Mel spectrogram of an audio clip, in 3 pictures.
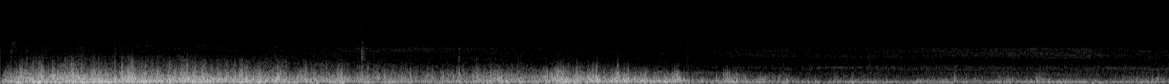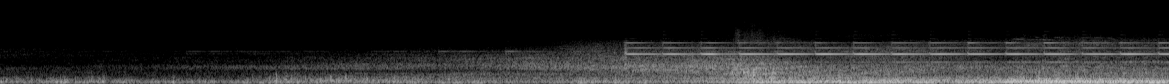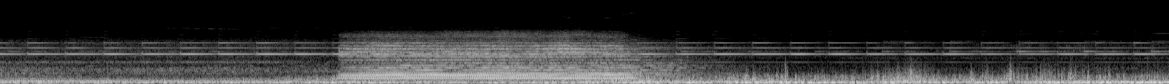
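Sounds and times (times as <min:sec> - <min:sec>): diesel locomotive rumbling: 0:00.0 - 0:35.0
railroad crossing bell ringing: 0:13.4 - 0:35.0
train horn blast: 0:26.6 - 0:30.5.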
